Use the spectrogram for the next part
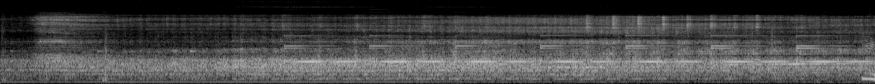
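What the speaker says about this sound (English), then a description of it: "we'll watch our train running over here." Model train rolling along layout track, a steady close mechanical whirr and hum with faint rhythmic clicking from the rails, building slightly as it runs.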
